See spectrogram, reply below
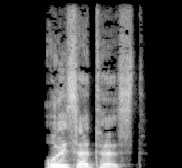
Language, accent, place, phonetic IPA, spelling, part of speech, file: German, Germany, Berlin, [ˈɔɪ̯sɐtəst], äußertest, verb, De-äußertest.ogg
- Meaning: inflection of äußern: 1. second-person singular preterite 2. second-person singular subjunctive II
